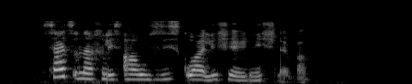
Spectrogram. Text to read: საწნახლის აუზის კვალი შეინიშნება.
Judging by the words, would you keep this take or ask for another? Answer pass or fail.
pass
